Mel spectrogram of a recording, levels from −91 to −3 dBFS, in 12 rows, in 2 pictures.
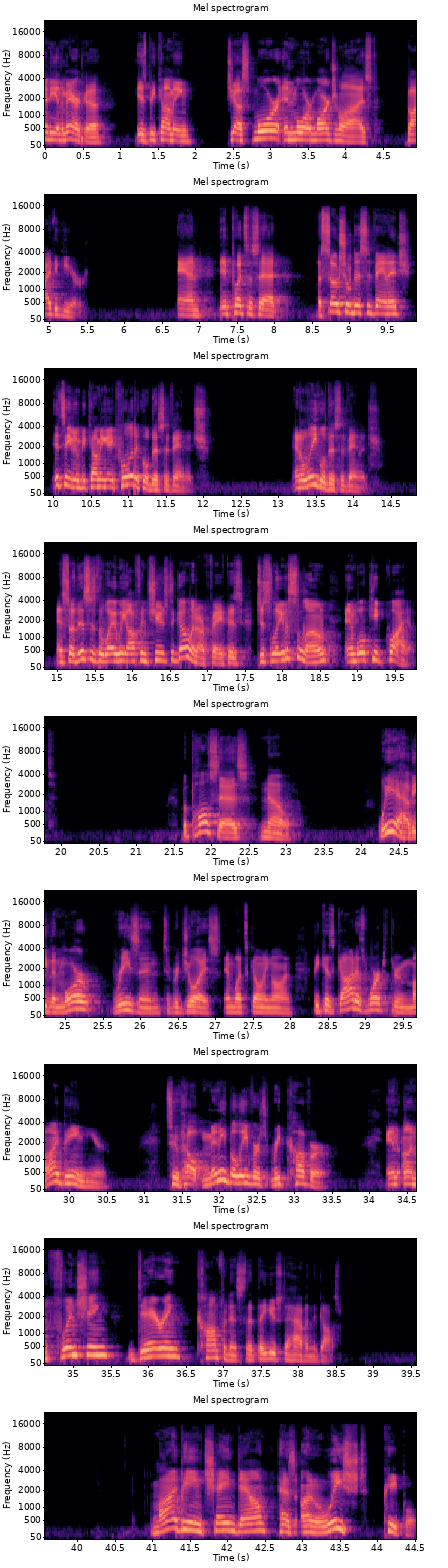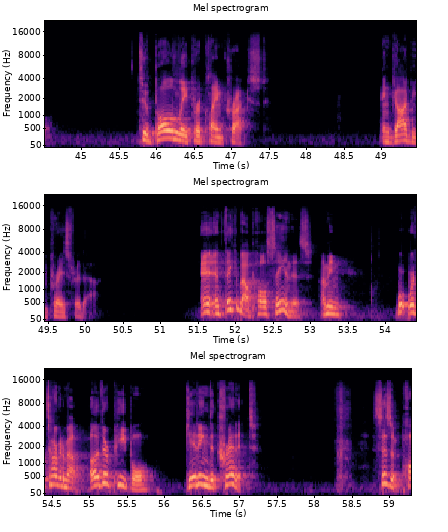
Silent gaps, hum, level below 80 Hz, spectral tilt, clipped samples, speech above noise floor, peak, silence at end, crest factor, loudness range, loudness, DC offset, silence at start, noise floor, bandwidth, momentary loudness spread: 50.74-51.20 s; none; -66 dBFS; -5 dB/octave; under 0.1%; 52 dB; -14 dBFS; 0 s; 14 dB; 6 LU; -27 LUFS; under 0.1%; 0 s; -79 dBFS; 15.5 kHz; 12 LU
